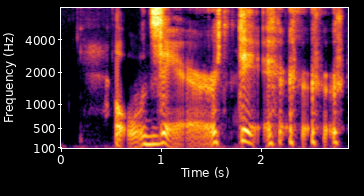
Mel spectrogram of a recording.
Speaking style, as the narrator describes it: cooed, pleased that her recital had at last moved this handsome, silent woman to proper tears

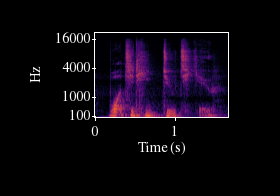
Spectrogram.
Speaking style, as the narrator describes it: She asked quietly

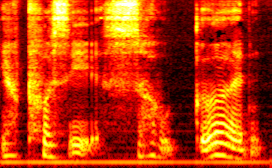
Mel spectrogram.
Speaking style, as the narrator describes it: he moaned

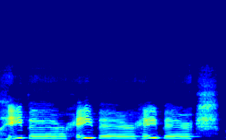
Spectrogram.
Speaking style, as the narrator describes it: they yell

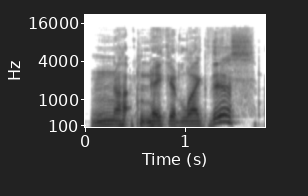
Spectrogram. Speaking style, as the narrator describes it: I said, and laughed

